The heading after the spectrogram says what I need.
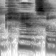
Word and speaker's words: cancel: I don't want to cancel this training that the emphasis there is on the can it's on the first syllable and I know that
